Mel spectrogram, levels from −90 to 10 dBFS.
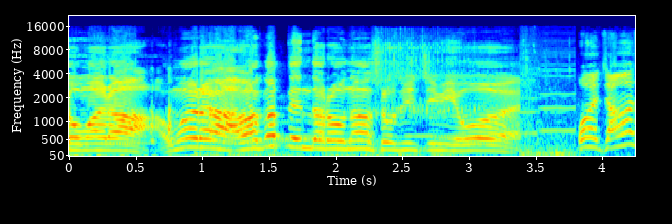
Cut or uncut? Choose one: cut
